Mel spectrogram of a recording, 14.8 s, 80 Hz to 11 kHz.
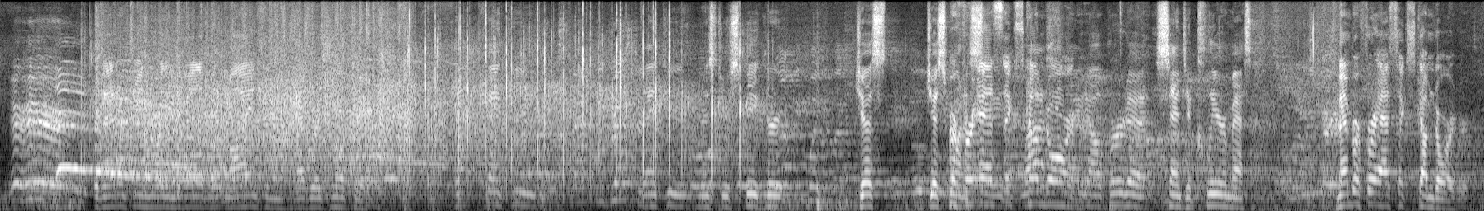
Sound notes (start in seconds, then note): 3.6 applause; 4.3 cheers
